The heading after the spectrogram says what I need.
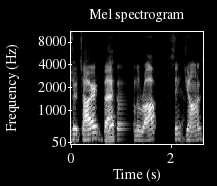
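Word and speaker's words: St. John's: back on the rock saint john's he said john's he doesn't say st johnson johnson yeah you got to say it right yeah so i haven't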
